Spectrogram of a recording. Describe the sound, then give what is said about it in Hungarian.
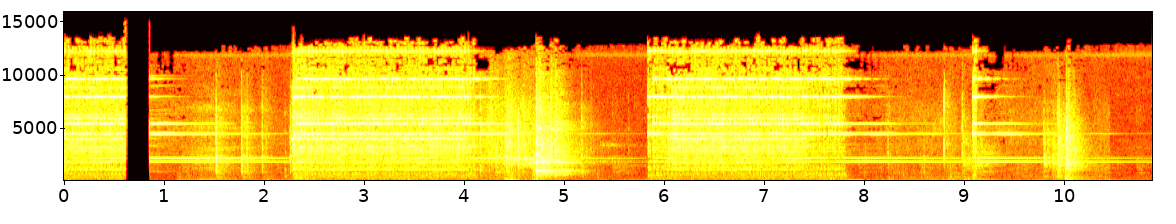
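A telephone rings for a requested wake-up call in repeated long electronic bursts with short pauses between them, loud, with faint shuffling and a couple of knocks in the background. “Ön kért telefonébresztőt?”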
